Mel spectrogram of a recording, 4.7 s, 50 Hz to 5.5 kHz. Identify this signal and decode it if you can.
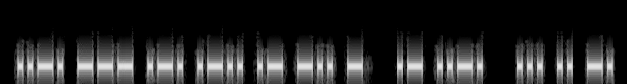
Morse code, heard as a keyed tone, about 32 wpm, 600 Hz. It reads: FORLADT AF SIN
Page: Ferie 32 wpm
